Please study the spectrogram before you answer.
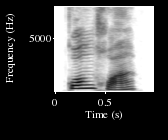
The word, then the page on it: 光环: guāng huán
